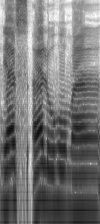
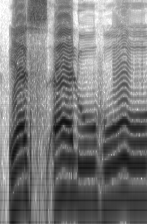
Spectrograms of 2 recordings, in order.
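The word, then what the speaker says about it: يَسْأَلُهُ: Maka hunya di sini panjangkan. Jangan yasaluhu tapi panjangkan dulu. Di sini ada tandanya dengan wau kecil. Yasaluhu man fis samawati.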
